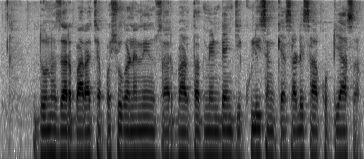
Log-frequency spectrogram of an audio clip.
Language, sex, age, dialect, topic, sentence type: Marathi, male, 18-24, Southern Konkan, agriculture, statement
